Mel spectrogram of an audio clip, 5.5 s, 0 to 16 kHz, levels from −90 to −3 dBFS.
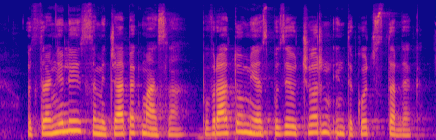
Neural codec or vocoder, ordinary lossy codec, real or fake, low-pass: vocoder, 44.1 kHz, 128 mel bands every 512 samples, BigVGAN v2; none; fake; 14.4 kHz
